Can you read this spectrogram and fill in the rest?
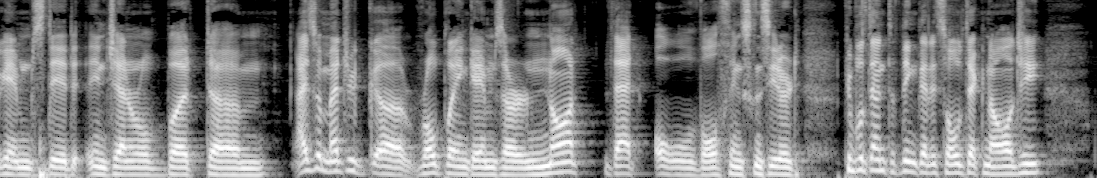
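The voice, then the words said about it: Portuguese accent in English. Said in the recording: “you're Portuguese ... you have an accent, and it's definitely not ... American”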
